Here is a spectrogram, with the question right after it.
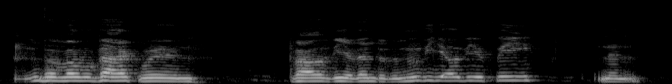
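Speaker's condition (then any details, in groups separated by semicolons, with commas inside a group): Cerebral palsy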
